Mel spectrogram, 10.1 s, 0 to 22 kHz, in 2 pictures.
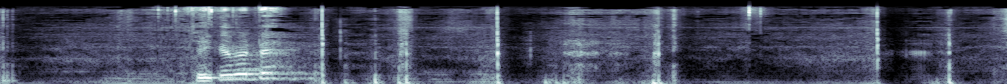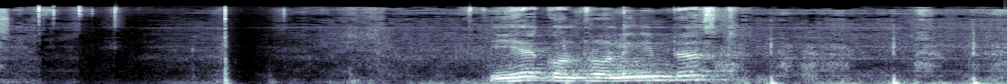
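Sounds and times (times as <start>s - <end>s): stylus tapping tablet screen: 8.8s - 10.0s.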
